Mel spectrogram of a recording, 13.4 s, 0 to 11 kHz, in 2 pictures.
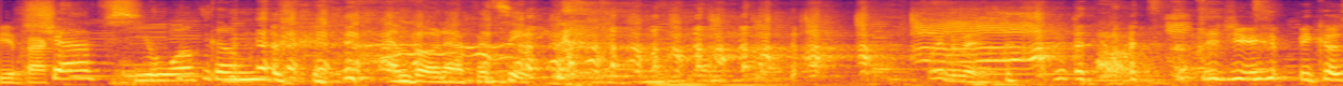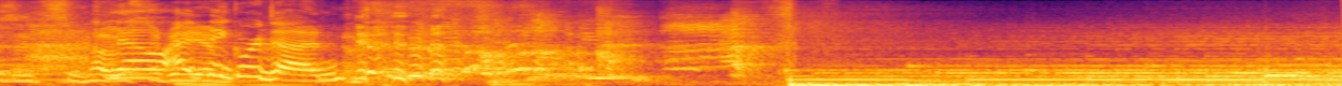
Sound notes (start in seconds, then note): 2.9 group laughing; 8.6 group laughing; 10.6 brooding music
